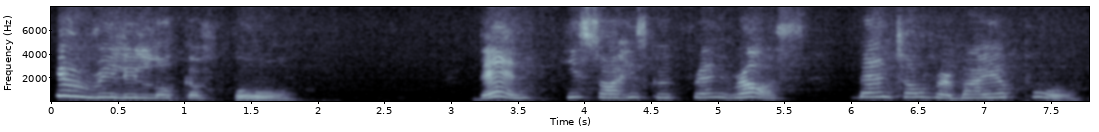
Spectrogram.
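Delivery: put-on lively picture-book reading to children; storyteller voice for kids; story reading. A narrator's reading. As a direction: read it out to the class with expression. Reads a picture book aloud.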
